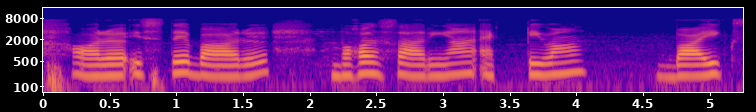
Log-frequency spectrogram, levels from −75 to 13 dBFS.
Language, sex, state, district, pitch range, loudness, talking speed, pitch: Punjabi, female, Punjab, Kapurthala, 200-230 Hz, -16 LUFS, 105 wpm, 215 Hz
